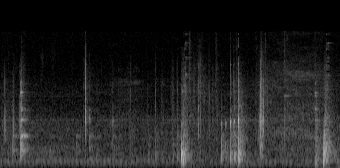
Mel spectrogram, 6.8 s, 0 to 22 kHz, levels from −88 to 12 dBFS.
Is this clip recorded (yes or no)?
yes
